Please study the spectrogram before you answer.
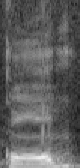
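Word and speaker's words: comb: letter of D word कॉम इसे not spoken I think you should understand बोलते हैं be always silent होता है सो राइट आंसर इस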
